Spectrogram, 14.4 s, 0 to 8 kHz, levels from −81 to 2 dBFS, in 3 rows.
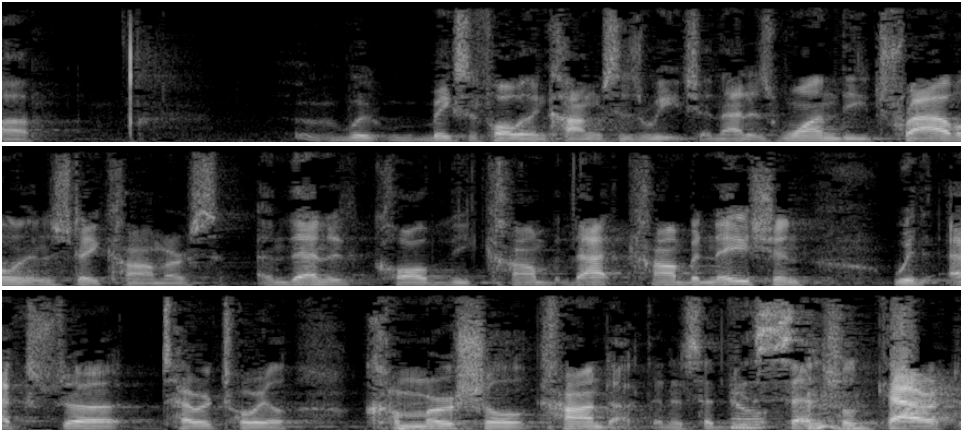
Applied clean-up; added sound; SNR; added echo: none; none; none; none.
